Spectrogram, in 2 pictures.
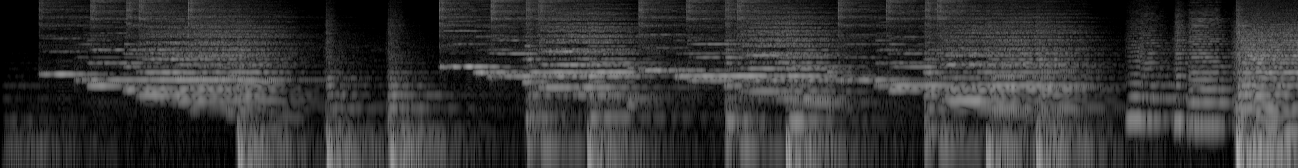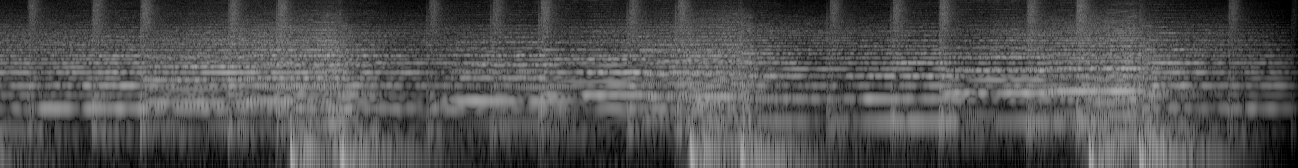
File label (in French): orchestre symphonique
